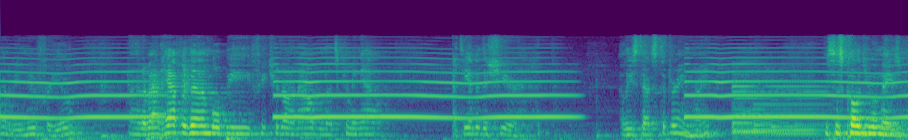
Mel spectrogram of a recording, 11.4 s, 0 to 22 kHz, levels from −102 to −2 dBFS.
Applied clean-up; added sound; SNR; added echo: none; Wind instrument, woodwind instrument; 2 dB; reverberation time 0.8 s.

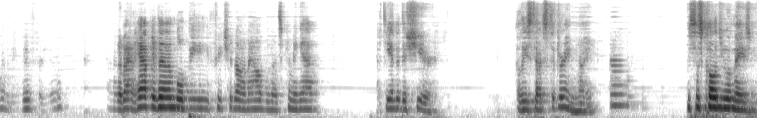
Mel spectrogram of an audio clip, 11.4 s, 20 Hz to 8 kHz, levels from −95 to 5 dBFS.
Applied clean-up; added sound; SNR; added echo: neural mask model DeepFilterNet 3.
